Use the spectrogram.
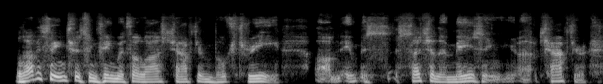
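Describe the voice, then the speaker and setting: A man talks at a fairly quick pace with a medium pitch and ordinary pitch variation. His voice is somewhat breathy. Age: 70s. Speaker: fantasy author. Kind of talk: interview. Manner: halting.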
